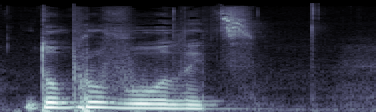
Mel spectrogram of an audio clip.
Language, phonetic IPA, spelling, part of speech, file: Ukrainian, [dɔbrɔˈwɔɫet͡sʲ], доброволець, noun, Uk-доброволець.ogg
- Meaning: volunteer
